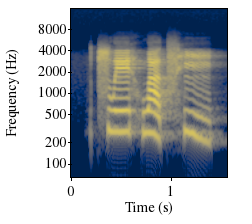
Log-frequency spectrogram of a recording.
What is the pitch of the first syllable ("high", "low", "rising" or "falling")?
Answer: high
